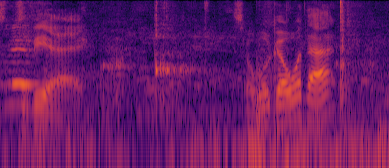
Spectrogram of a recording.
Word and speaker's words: Devilliers: I know some people commonly call him Devilliers. He told me it was Devilliers.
